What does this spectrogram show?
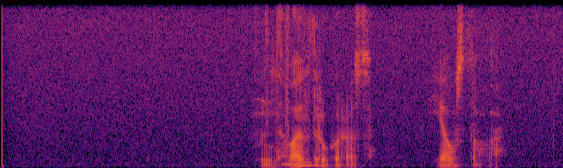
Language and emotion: Russian, neutral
